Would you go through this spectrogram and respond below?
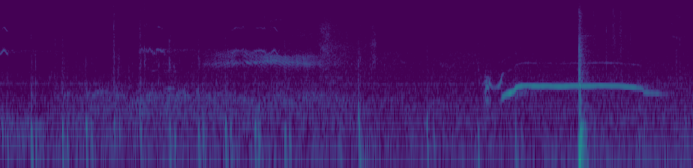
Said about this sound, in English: If you listen closely, you can hear the wolf howl.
